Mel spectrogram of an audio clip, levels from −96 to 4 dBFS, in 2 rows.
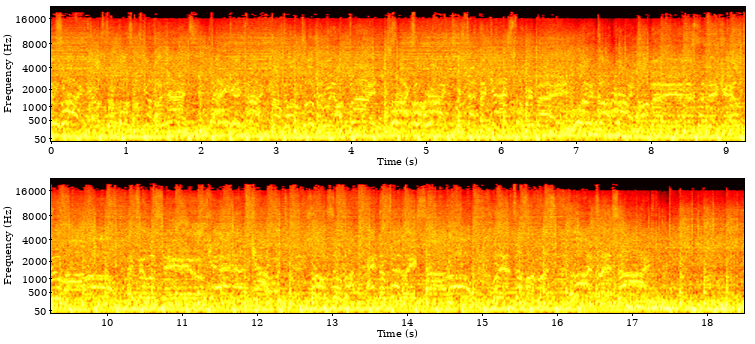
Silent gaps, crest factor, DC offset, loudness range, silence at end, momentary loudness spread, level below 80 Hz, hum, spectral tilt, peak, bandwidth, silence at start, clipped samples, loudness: none; 10 dB; under 0.1%; 0 LU; 0 s; 1 LU; -18 dBFS; none; -4 dB/octave; 0 dBFS; 19.5 kHz; 0 s; under 0.1%; -9 LUFS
